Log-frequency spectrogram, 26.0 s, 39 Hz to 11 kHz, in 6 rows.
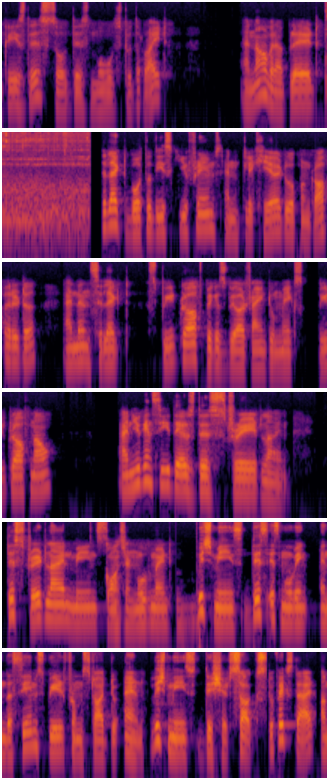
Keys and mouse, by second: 2.8 click, 4.1 space, 5.6 click, 14.1 click, 19.6 ctrl+z, 19.6 click, 25.2 click.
